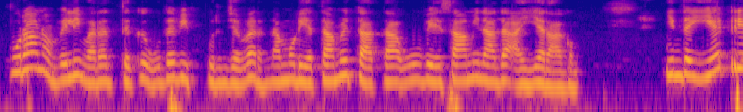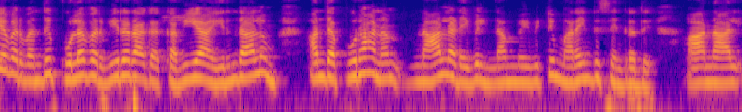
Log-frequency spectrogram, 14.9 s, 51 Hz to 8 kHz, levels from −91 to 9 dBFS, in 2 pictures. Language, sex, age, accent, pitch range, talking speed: Tamil, female, 20-39, native, 200-255 Hz, 110 wpm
